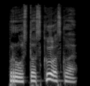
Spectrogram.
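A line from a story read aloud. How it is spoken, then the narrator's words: Drunken voice. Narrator (Russian): Наверху этажом выше кто-то сказал пьяным голосом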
